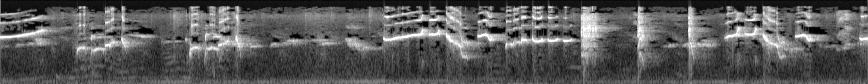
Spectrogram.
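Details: Kacer master song, an oriental magpie-robin recording for coaxing a home bird to open its tail and sing: bright sliding whistles, downslurred notes and scratchy chatter mixed with crisp clicks, nearly continuous.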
